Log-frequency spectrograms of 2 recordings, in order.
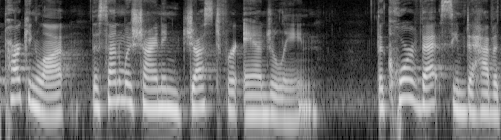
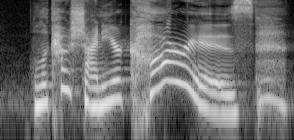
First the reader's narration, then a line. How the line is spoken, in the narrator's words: exclaimed like I was talking to a baby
